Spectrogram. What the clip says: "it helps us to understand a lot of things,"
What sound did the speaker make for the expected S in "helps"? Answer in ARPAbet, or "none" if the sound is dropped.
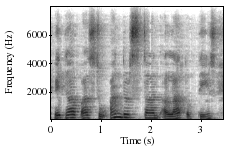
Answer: none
